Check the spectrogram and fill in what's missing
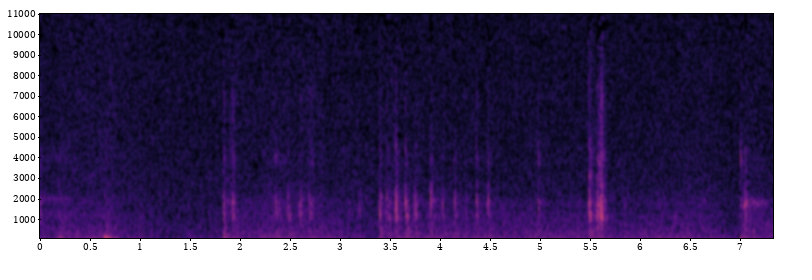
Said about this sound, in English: I'm going to type this in.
